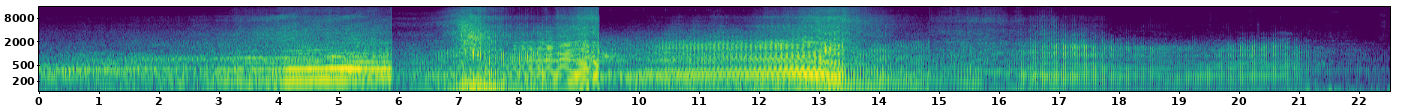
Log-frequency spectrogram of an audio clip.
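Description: Honda Grom's small single-cylinder four-stroke engine revving as the motorcycle rides past. The pitch climbs under acceleration, then drops sharply as it goes by, twice. The sound changes abruptly several times, and the engine is fainter toward the end.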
